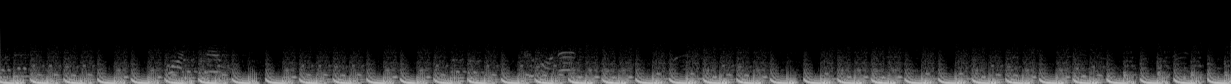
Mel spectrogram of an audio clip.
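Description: Fast electronic dance music from a live club DJ mix, recorded on cassette, with a heavy kick drum and bass on a steady beat and synth melody lines above.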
